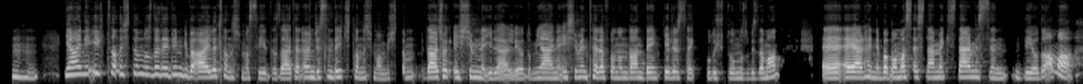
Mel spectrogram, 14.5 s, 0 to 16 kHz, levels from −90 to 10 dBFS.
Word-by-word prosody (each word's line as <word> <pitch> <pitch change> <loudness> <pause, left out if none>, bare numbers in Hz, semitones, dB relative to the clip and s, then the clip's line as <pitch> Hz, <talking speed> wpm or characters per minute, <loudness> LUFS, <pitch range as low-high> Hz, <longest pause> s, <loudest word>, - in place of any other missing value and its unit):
Hı 245 - 0
hı, 225 0 -6 0.4
yani, 325 +3 +3
ilk 380 -3 -3
tanıştığımızda 340 -3 -3
dediğim 310 0 -1
gibi, 240 -4 +3
aile 225 +3 +4
tanışmasıydı 200 -6 -8
zaten 195 +3 -1
öncesinde 225 +1 -2
hiç 240 +1 -7
tanışmamıştım. 195 -2 -10
Daha 220 0 +8
çok 250 +1 -2
eşimle 220 -1 -2
ilerliyordum. 95 - -3
Yani, 200 -1 +1
eşimin 225 +1 -4
telefonundan 210 -2 -1
denk 205 0 -3
gelirsek 210 -2 -4
buluştuğumuz 200 -1 -8
bir - - -5
zaman, 210 - +1 0.6
eee, 205 0 +6
eğer, 220 -1 +9
hani, 215 -4 -2
"Babama 215 +1 +4
seslenmek 220 -2 -2
ister 235 0 +3
misin?" 230 0 -7 0.2
diyordu 200 +3 -1
ama, - - +5
220 Hz, 140 wpm, -23 LUFS, 200-235 Hz, 0.6 s, eğer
